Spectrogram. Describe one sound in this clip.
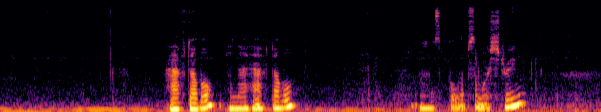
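A crochet hook softly pulls yarn through stitches.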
